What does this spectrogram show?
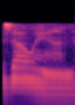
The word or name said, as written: Zoan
